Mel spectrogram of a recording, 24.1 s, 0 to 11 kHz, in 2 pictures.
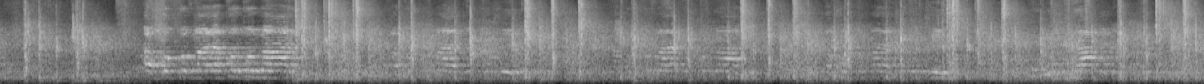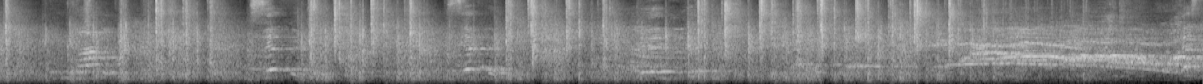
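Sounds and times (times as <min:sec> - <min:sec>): gumboot stamping and slapping: 0:02.9 - 0:22.2.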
